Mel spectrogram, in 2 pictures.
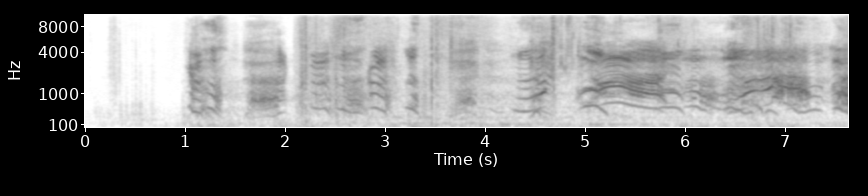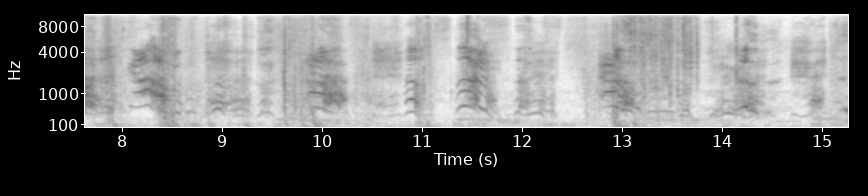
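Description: Bodies thump and scuffle in a close struggle.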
